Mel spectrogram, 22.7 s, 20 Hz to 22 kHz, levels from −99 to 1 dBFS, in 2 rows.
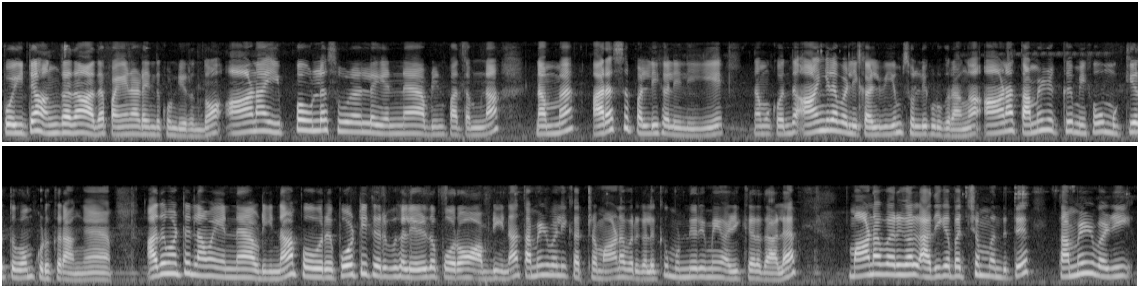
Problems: none marked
